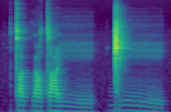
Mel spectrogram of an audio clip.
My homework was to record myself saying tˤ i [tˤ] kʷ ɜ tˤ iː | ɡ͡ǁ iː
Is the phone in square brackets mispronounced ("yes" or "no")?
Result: yes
